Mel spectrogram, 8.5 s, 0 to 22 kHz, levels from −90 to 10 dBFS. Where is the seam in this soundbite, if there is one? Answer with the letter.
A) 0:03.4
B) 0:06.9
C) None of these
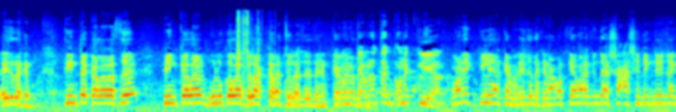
A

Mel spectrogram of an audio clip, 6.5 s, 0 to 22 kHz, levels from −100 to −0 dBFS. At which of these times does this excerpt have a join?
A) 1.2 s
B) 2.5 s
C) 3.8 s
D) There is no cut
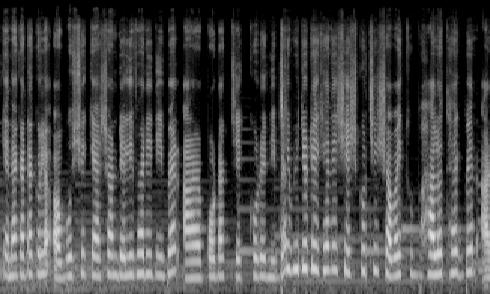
D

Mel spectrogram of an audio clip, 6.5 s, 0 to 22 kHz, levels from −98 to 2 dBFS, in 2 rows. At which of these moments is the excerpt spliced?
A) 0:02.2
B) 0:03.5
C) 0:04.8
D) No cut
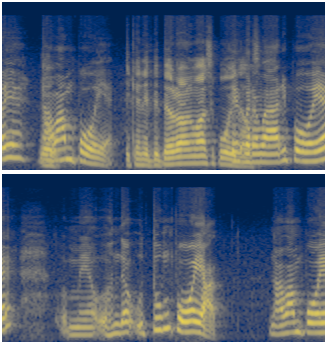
D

